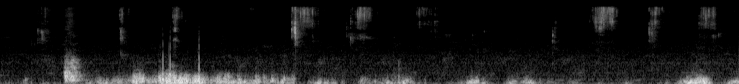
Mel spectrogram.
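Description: Close-miked eating by hand: chewing and wet mouth sounds in irregular bursts, with short crisp crunches and clicks scattered through.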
